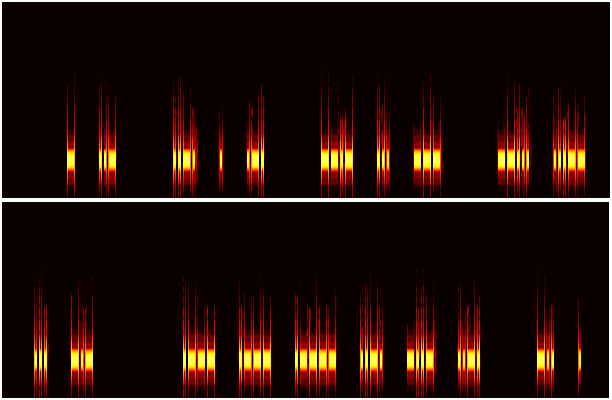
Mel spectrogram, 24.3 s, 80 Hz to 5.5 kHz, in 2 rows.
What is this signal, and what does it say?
Morse code, heard as a keyed tone, about 25 wpm, spaced as for 13 wpm, 590 Hz. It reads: TU FER QSO 73 SK JJ1FXF DE
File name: qso208b 13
